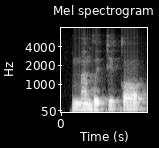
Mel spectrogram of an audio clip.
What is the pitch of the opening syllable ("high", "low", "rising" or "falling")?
low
